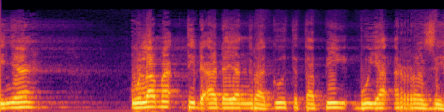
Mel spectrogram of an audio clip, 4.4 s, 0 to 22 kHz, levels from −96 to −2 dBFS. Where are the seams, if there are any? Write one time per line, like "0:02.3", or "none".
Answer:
none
